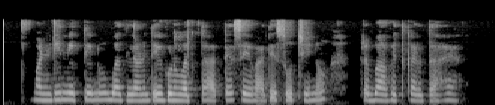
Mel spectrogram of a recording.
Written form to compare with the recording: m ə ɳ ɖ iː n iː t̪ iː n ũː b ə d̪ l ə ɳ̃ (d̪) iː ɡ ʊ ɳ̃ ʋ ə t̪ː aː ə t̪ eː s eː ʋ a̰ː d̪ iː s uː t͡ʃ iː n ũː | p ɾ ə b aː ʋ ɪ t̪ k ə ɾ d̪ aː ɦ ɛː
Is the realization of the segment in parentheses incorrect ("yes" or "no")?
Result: no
